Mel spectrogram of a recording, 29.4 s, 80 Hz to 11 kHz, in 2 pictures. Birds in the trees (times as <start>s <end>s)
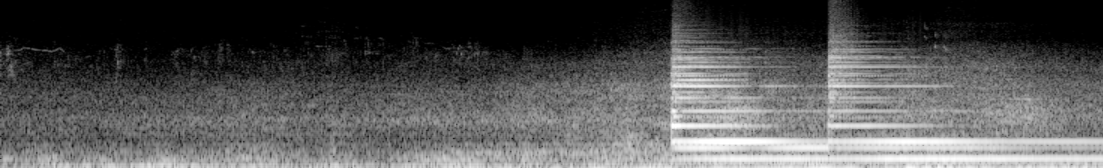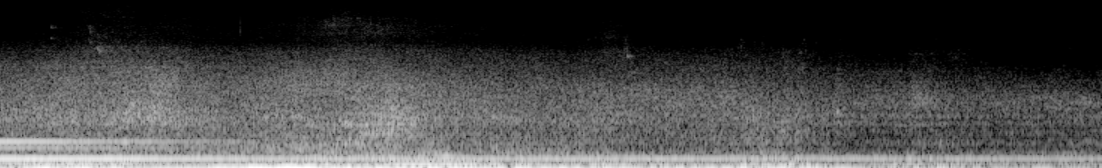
0.0s 8.2s, 21.0s 29.2s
